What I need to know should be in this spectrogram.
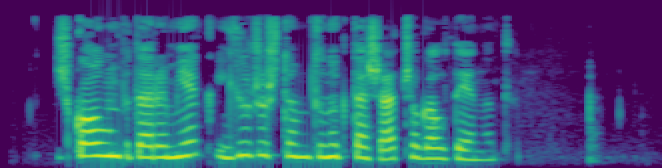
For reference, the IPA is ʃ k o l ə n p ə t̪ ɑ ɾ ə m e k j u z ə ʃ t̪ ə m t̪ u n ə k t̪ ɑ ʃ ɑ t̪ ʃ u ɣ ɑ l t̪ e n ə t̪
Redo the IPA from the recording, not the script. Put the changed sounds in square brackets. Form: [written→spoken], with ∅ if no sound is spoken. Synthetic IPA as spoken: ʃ k o l ə n p ə t̪ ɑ ɾ ə m e k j u [z→ʒ] ə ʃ t̪ ə m t̪ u n ə k t̪ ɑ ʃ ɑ t̪ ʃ [u→o] ɣ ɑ l t̪ e n ə t̪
